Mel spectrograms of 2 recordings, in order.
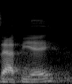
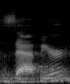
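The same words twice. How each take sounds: First: The name has a French-style first syllable, not 'zap'. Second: The first syllable sounds like the word 'zap'. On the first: The speaker calls it wrong. "or French folks" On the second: The speaker calls it right. "It is Zapier, ... We build Zaps"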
